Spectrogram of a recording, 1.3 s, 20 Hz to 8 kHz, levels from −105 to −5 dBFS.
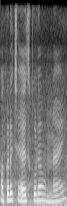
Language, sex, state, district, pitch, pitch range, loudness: Telugu, female, Andhra Pradesh, Chittoor, 255 Hz, 235-265 Hz, -16 LUFS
